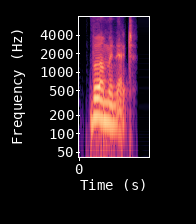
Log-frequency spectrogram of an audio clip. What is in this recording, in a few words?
"verminate", Indian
